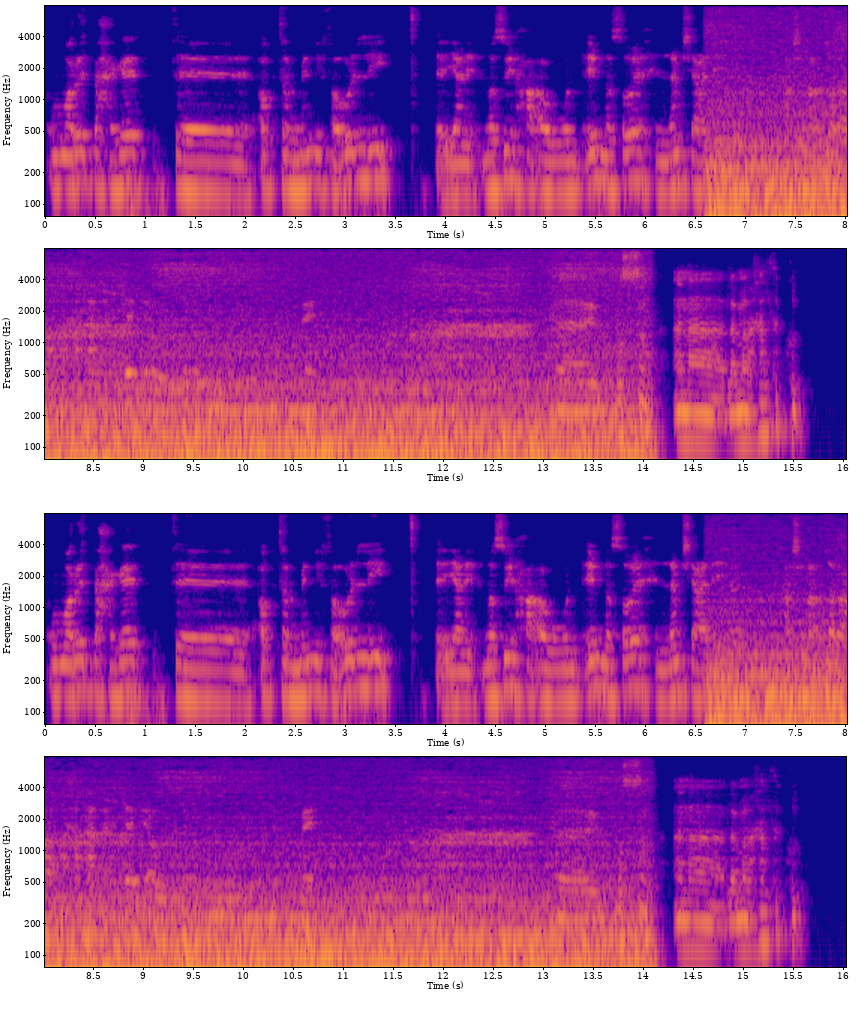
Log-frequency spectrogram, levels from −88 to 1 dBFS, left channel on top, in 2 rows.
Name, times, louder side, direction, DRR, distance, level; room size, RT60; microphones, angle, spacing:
voice 1, 0.0-3.4 3.9-7.0 7.4-10.9, equal, 30° right, 1.0 m, -36 dB
sound 1, 6.6-14.1, left 1 dB, 25° left, 0.5 m, -25 dB
voice 2, 13.0-15.5, left 4 dB, 75° left, 0.6 m, -34 dB
2.6 x 2.2 x 3.8 m
head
